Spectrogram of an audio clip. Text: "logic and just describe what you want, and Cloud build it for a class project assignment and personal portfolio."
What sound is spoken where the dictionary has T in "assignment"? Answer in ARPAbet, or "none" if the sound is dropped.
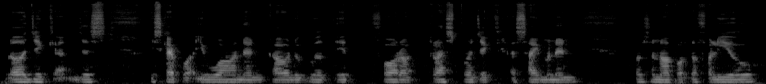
none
